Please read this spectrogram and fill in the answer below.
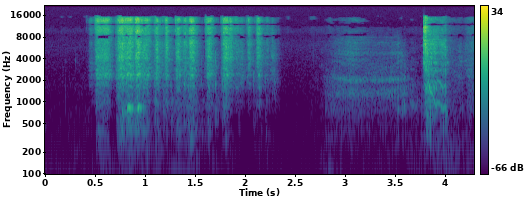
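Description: A man's long, breathy exhale of exasperation, then a sharp intake of breath near the end.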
